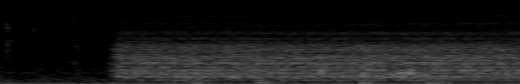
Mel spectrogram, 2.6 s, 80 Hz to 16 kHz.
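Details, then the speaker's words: Maternal heartbeat as heard inside the womb, played as a white-noise track: steady muffled whooshing with soft, low paired thumps at about 70 a minute. "This is womb In sound. utero. Oh, God. Yeah. You hear the mom's That's heartbeat. weird."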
